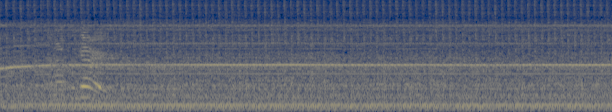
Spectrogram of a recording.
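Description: A domestic sewing machine running flat out at its top speed while stitching fabric Christmas shorts, with a steady fast whirring drone and a high steady tone throughout, close by and fairly loud.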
